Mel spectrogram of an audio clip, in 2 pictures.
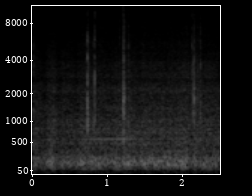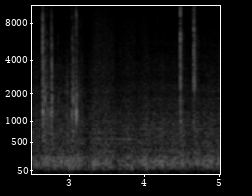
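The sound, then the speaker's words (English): Faint typing on a computer keyboard as a setup command is entered at a command prompt: scattered key clicks, some in quick pairs, over a low steady hum. “And at the command prompt, we want to type in setup. .exe, configure,”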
